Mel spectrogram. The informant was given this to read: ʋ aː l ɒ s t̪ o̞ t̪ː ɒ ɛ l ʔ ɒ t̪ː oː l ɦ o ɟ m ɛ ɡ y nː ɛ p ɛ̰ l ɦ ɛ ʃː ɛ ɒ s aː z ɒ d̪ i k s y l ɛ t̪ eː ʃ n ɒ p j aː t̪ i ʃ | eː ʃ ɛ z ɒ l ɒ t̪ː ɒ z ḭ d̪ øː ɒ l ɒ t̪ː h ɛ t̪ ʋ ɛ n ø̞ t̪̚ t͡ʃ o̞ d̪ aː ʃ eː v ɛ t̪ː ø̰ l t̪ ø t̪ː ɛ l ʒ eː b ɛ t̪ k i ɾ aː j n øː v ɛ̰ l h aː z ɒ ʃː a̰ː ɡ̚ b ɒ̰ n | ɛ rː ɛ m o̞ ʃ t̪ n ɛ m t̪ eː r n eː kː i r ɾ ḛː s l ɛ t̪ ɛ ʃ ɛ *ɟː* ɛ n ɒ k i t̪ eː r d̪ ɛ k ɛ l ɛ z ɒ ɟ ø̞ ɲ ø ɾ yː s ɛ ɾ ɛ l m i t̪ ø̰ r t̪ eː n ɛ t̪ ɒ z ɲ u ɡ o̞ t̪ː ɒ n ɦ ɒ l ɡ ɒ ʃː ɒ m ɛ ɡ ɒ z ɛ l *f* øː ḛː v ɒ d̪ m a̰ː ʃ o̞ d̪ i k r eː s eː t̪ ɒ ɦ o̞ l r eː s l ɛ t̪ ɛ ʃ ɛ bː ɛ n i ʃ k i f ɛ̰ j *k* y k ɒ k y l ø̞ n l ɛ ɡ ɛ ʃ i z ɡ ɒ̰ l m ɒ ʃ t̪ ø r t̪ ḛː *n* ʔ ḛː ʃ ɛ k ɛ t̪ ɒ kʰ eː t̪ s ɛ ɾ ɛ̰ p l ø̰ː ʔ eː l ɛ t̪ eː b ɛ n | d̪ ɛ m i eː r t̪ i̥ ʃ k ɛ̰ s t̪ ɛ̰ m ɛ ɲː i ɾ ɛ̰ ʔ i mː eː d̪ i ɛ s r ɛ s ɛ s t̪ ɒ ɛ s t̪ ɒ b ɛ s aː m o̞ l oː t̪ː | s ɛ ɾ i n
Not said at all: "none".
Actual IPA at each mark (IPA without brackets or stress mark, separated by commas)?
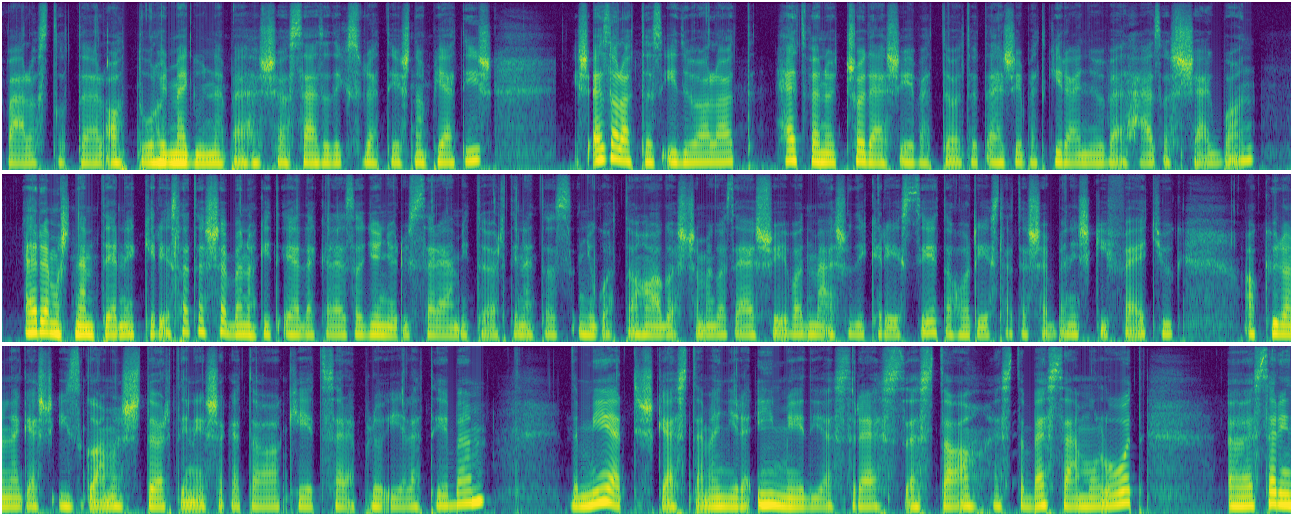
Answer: bː, ʃ, c, n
